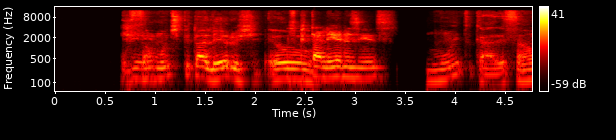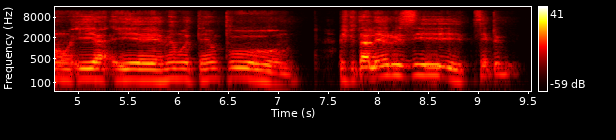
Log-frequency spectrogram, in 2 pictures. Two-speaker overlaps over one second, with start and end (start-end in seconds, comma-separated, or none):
none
